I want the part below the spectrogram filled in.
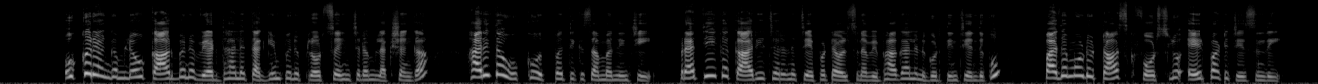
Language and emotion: Telugu, neutral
